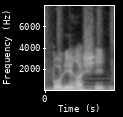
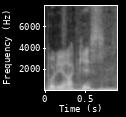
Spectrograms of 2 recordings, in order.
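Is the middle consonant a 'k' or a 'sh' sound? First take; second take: sh; k. First: The middle consonant sounds like a soft sh. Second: The middle consonant sounds like a hard k. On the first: The speaker says it this way. "moi je dis Polyrachi" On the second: Some other people say it this way. "Certains disent Polyrakis"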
